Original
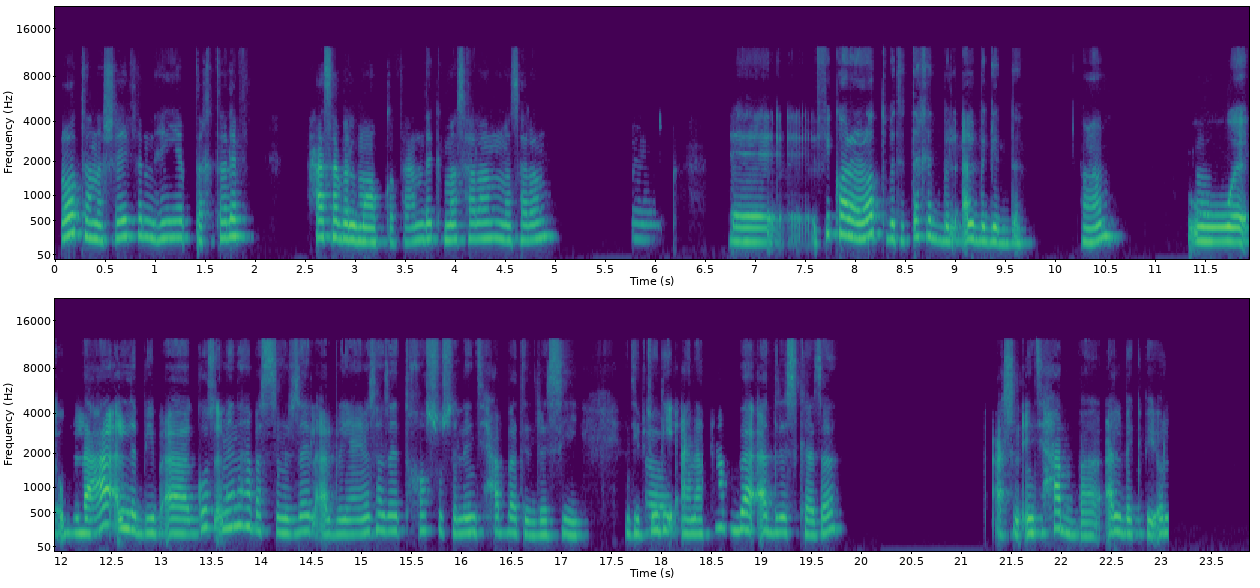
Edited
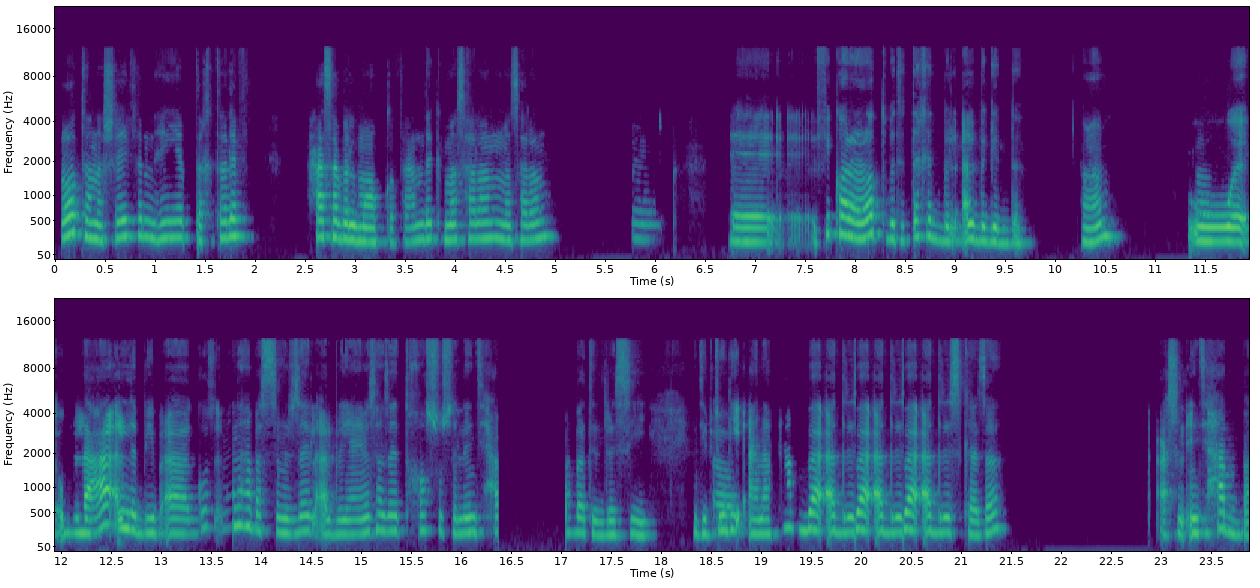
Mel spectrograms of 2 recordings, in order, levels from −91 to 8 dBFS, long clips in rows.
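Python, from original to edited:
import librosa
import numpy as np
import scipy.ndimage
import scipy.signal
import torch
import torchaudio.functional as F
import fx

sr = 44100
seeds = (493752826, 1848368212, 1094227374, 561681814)

y = fx.edit(x, sr, fx.fade_out_span(start_s=12.95, length_s=0.76),
    fx.insert_room_tone(at_s=16.36, length_s=0.68),
    fx.repeat(start_s=18.78, length_s=0.48, count=3), tone=tone)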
